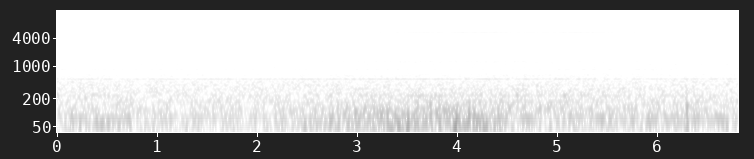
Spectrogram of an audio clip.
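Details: Sapphire Pulse RX 6700 XT graphics card: faint, steady high-pitched whine over quiet fan hiss, holding its pitch; coil whine.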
